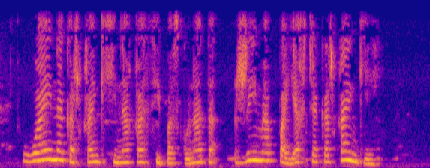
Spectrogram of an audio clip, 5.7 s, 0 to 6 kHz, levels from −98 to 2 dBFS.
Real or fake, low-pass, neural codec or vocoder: real; 5.4 kHz; none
